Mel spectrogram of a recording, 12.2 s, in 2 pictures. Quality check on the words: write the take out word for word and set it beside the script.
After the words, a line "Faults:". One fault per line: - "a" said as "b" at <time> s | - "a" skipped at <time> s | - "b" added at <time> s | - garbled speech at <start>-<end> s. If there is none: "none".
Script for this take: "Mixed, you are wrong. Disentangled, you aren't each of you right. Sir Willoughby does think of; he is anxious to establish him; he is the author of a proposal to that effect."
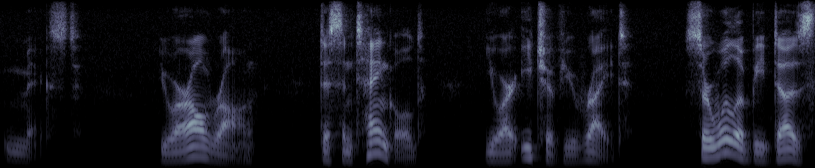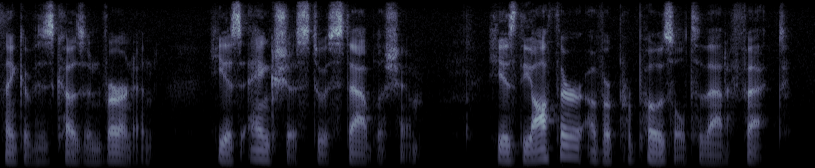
"Mixed, you are all wrong. Disentangled, you are each of you right. Sir Willoughby does think of his cousin Vernon; he is anxious to establish him; he is the author of a proposal to that effect."
Faults:
- "all" added at 1.4 s
- "aren't" said as "are" at 3.8 s
- "his cousin Vernon" added at 6.4 s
